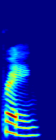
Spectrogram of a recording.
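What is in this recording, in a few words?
"praying", English, British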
